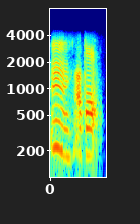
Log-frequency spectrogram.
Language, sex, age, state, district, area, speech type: Tamil, female, 18-30, Tamil Nadu, Tiruvallur, urban, conversation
